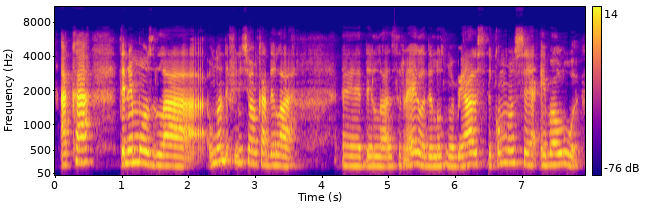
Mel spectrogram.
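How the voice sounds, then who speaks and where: A young woman speaks a little slowly in a mid-range voice that is pushed and bright, with fairly even intonation. She has a Brazilian Portuguese accent and is a native Portuguese speaker, a health sciences YouTuber hesitantly searching for words in a casual second-language video lesson. The sound is dull lo-fi.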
